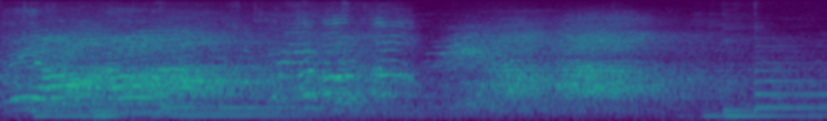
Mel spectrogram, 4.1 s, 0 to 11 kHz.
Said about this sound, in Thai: และเสียงตะโกน ปลดปล่อยฮ่องกงการปฏิวัติในรุ่นของเรา 9 สิงหาคมวันที่เราเดินทางถึงฮ่องกงเสียงตะโกนของคนนับหมื่นนับพันดังกึกก้องบริเวณที่รอผู้โดยสารขาออก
